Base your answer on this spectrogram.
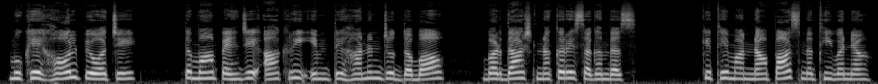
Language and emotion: Sindhi, fearful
